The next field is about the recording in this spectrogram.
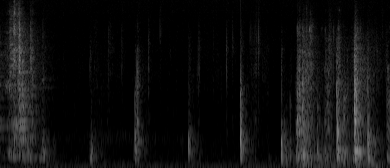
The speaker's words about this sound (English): Open this door for me.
